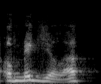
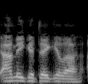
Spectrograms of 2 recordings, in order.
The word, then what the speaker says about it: amygdala: I, I, tell you, you know, you, you talk about the baseline of your um, um amygdala. I probably pronounced that wrong. Amig- amygdala.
